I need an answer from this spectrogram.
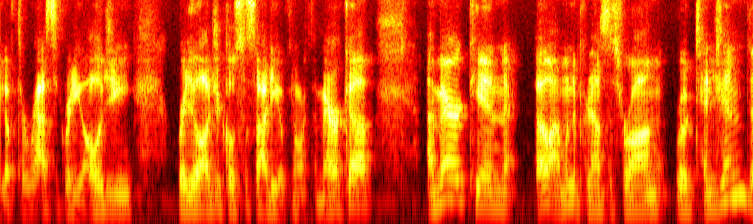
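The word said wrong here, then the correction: Roentgen Ray: Did I say that right? – Rankin-Ray. – Oh my God. Everyone's all embarrassed. I screwed that one up.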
